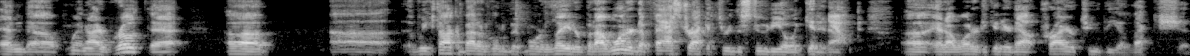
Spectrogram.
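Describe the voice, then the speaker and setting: At a moderate pace, the speaker uses an unremarkable speaking voice. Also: man, fairly low pitch for a man. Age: 60s. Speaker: singer-songwriter, retired corporate worker. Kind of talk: casual interview chat.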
